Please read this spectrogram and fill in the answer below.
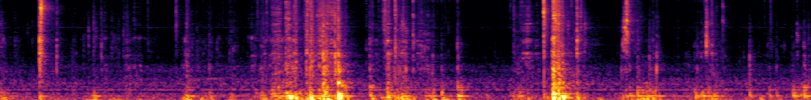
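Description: Dungeness crab leg shells cracking and snapping as the sharp leg tips are broken off by hand: a run of irregular sharp cracks and clicks.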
